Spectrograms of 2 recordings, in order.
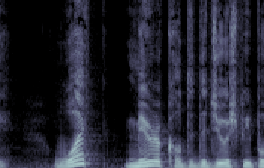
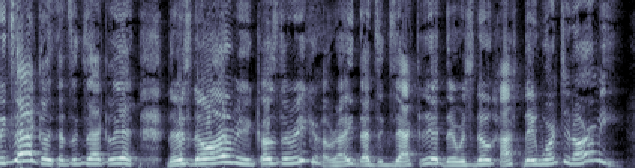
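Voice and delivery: high, loud, exclaimed agreement; animated, raised-voice retelling of a comeback; excited retort; 8 semitones higher, 6 dB louder, faster than usual. Retold or imitated. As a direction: pounce on the point, pitched way up. Excited retold reply to student.

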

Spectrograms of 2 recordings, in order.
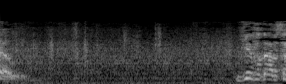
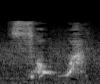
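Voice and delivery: "what" thrown up high in scorn; a defiant retort to the listeners; scoffing so what; 9 semitones higher than usual. Acted. Preacher dismissing an objection.

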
